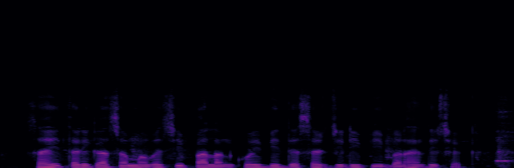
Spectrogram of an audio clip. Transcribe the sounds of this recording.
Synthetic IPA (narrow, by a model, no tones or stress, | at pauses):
səɦit̪əɾikasə̃məbesipalənkoibʱid̪esəɾd͡ʒiɖipibəɽəd̪it͡ʃʰḛk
